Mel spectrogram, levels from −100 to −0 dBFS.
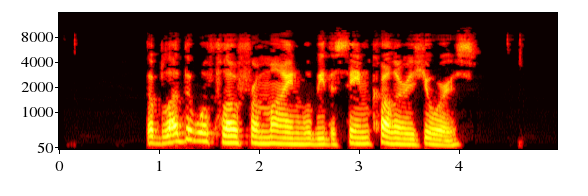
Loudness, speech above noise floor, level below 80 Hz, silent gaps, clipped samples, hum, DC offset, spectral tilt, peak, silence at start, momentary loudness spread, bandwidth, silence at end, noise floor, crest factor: -21 LUFS; 66 dB; -68 dBFS; none; under 0.1%; none; under 0.1%; -4.5 dB/octave; -2 dBFS; 0.9 s; 7 LU; 9.2 kHz; 0.85 s; -87 dBFS; 20 dB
